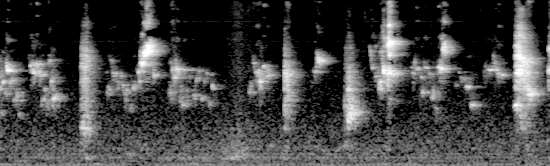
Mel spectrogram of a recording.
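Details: Caged budgerigar alone in its cage, singing a busy warbling song of rapid chirps, squawky notes and scratchy trills, bursts following one another every few tenths of a second in a quiet room.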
